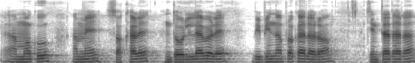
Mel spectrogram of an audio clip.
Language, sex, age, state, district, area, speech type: Odia, male, 30-45, Odisha, Jajpur, rural, spontaneous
